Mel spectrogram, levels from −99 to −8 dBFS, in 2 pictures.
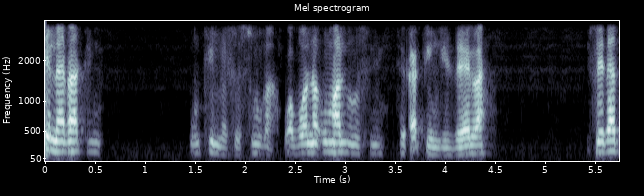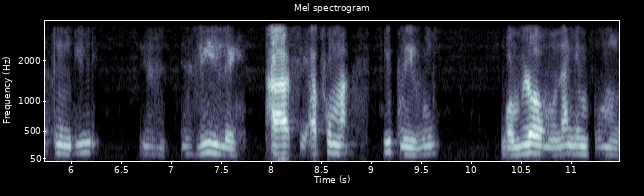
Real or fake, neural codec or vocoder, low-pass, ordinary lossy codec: fake; codec, 24 kHz, 3 kbps, HILCodec; 3.6 kHz; none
